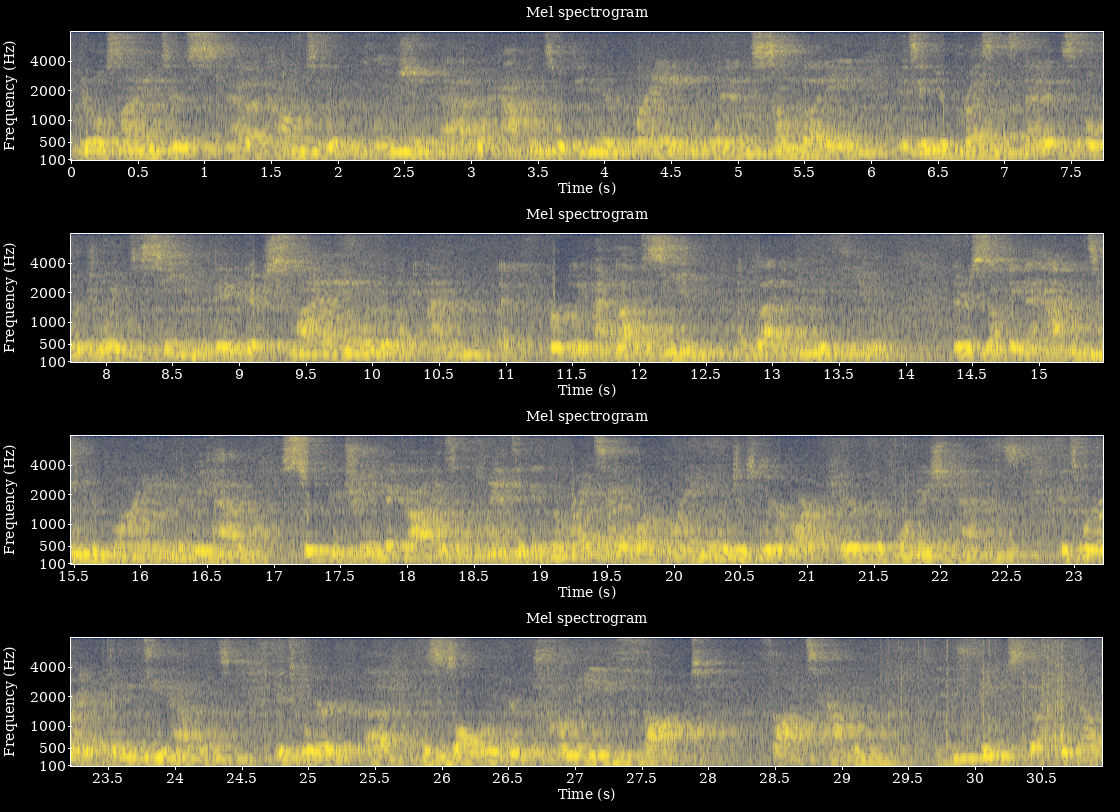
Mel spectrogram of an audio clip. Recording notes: This video message was recorded on December 17, 2023, at Union Ridge School in Ridgefield, Wa.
